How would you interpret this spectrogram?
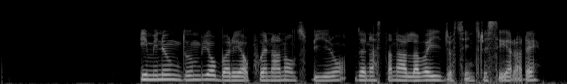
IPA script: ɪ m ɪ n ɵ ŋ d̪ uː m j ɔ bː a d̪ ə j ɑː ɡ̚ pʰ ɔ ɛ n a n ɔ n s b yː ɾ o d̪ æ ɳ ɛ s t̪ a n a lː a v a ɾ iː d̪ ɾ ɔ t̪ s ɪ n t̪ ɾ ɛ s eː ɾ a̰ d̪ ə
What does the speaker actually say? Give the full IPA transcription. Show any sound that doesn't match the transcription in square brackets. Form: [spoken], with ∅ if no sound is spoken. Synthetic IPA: ɪ m ɪ n ɵ ŋ d̪ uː m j ɔ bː a d̪ ə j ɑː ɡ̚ pʰ ɔ ɛ n a n ɔ n s b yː ɾ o d̪ æ ɳ ɛ s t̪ a n a lː a v a ɾ iː d̪ ɾ ɔ t̪ s ɪ n t̪ ɾ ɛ s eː ɾ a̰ d̪ ə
